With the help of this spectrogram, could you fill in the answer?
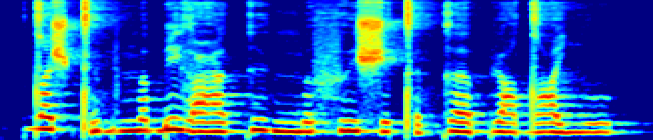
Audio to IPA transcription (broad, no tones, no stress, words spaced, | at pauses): dˤʉʃtʼɨbəmɐ ɓelʲʕɐ kɨŋ͡mə fɨʃətʼə kɐ pʉ dˤeʎu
